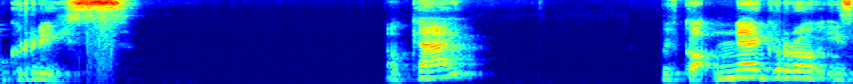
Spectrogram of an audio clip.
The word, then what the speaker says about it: gris: So remember, when you say rosa, you need to roll your R, rosa, and the same for gris.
